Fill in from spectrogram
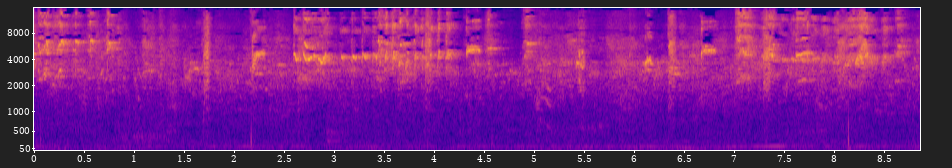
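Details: Several budgerigars chatter to prompt breeding: grating squawks, sharp clicks and thin whistled notes overlap in an uneven stream, with a constant low hum in the background.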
